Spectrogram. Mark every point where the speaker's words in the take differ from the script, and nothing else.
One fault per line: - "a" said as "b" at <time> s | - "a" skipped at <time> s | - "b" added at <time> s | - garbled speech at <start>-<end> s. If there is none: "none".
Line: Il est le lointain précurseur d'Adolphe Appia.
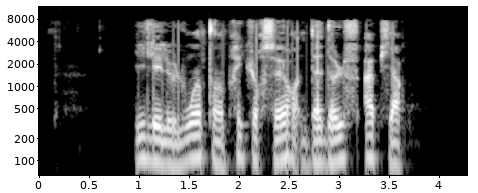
none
